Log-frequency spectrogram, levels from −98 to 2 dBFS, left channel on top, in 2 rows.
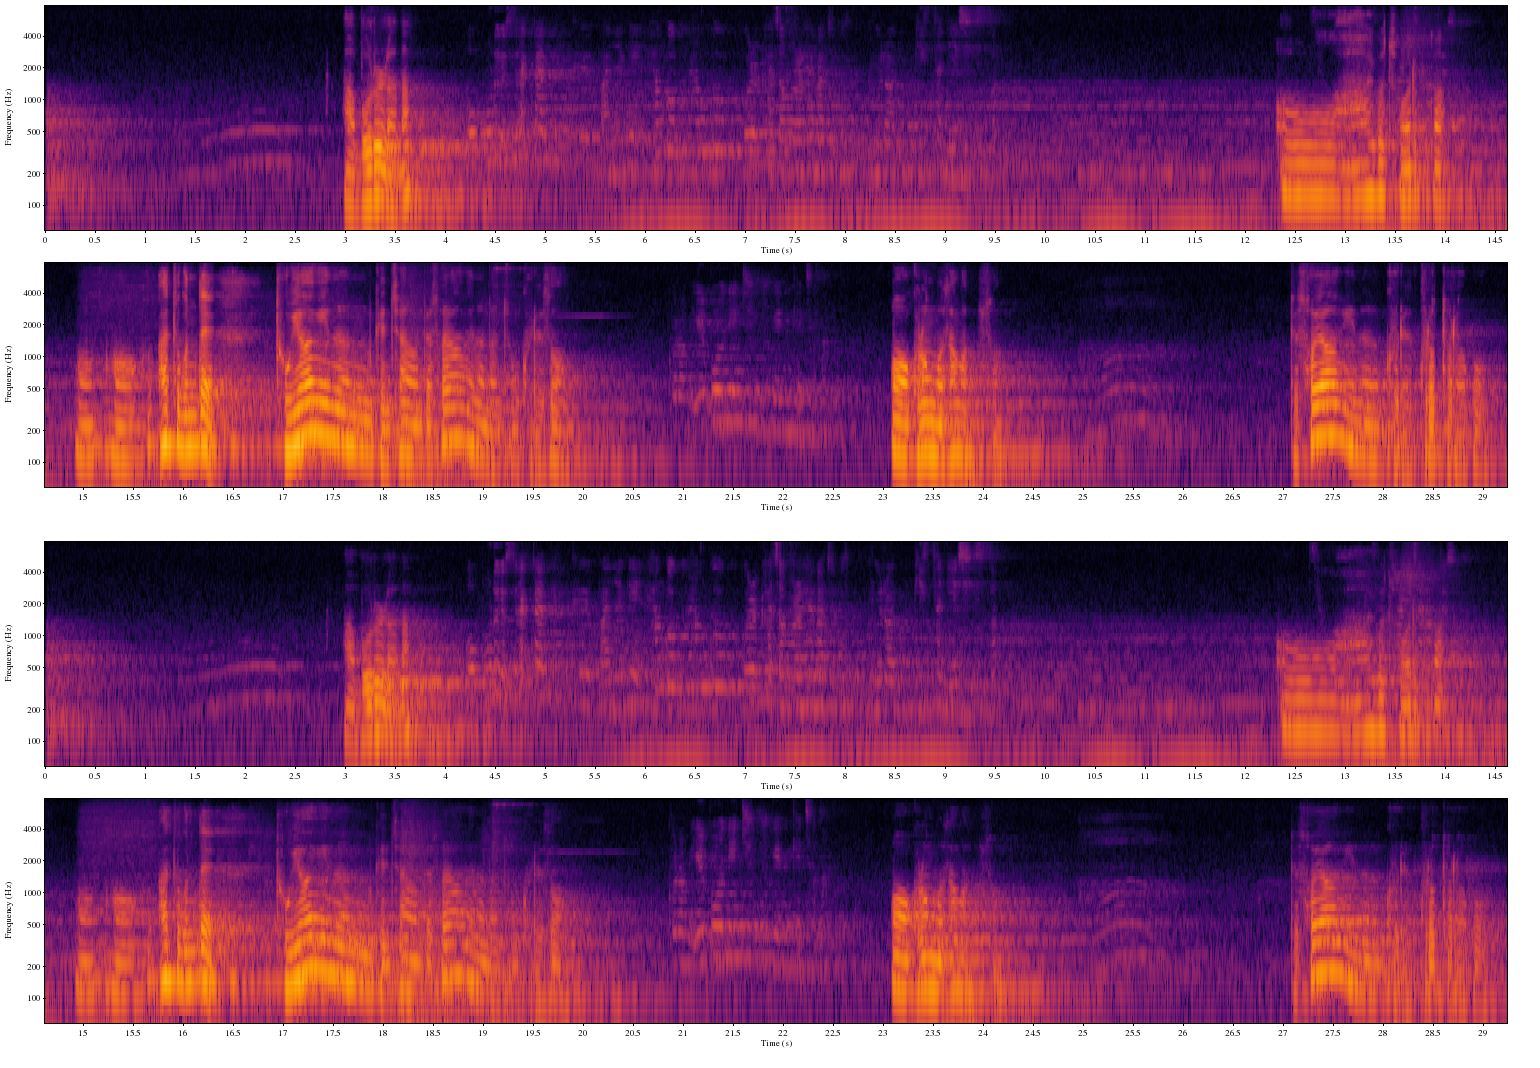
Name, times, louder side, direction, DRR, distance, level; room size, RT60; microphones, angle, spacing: voice 1, 1.3-2.6 4.2-9.5 12.7-12.8 13.3-14.2 20.9-22.5 24.9-26.1 26.7-27.3, equal, 70° right, 2 dB, 4.0 m, -54 dB
voice 2, 3.0-3.7 12.3-14.0 14.9-16.6 16.9-19.9 23.1-24.2 27.1-29.1, left 4 dB, 70° left, 11 dB, 0.8 m, -28 dB
sound 1, 5.2-15.8, left 1 dB, 15° left, 1.7 m, -54 dB
sound 2, 13.1-16.0 16.3-20.2, right 1 dB, 85° right, 6.6 m, -55 dB
23.5 x 23.5 x 7.2 m, 2.9 s
head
